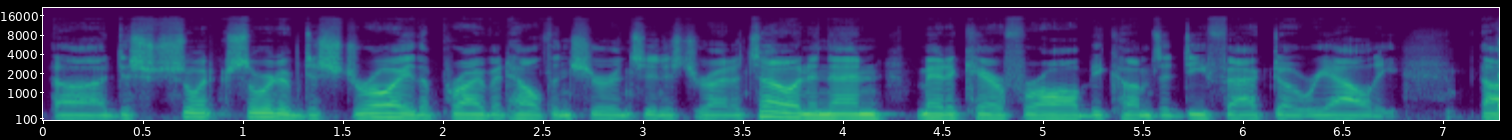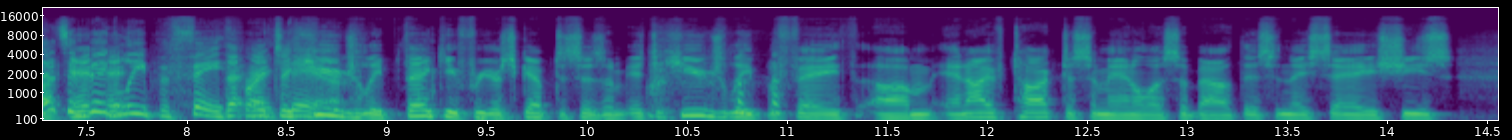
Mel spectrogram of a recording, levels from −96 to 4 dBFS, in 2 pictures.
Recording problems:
none

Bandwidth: 15 kHz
